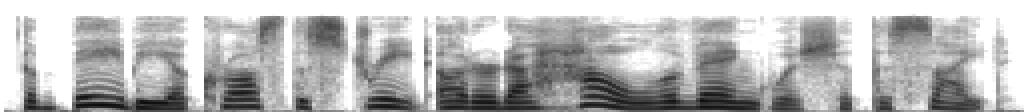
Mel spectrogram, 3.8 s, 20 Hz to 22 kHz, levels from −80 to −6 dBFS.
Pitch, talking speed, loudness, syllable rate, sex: 210 Hz, 205 wpm, -17 LUFS, 5.0 syllables/s, female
